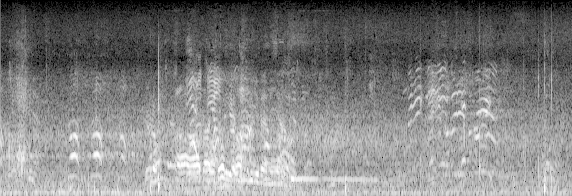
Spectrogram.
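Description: Men shout to each other in the distance outdoors.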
